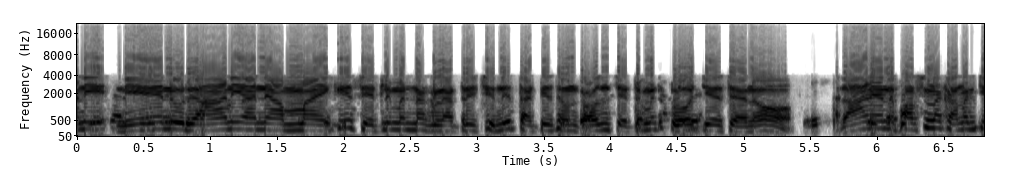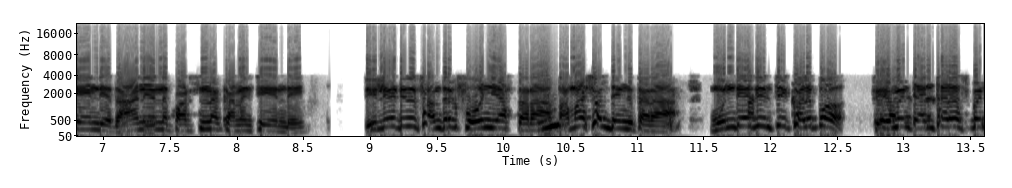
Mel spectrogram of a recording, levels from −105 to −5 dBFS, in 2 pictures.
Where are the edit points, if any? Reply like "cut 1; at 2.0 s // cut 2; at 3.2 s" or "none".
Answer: cut 1; at 8.7 s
